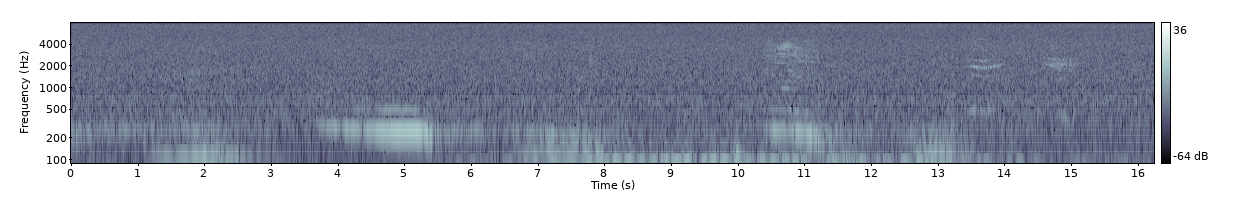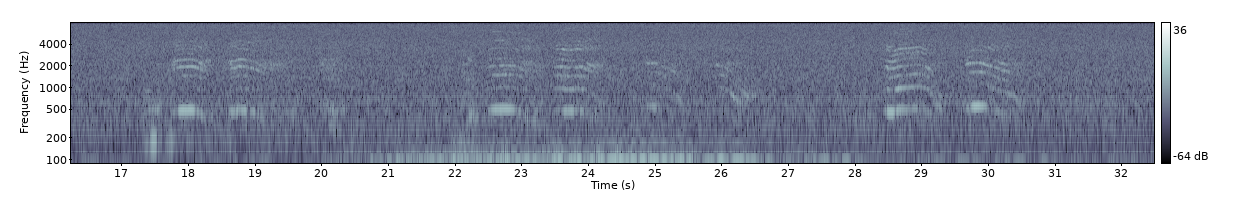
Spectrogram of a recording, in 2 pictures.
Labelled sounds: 10.4	10.8	humpback whale, 2.1 to 4.0 kHz
13.4	15.0	humpback whale, 1.8 to 2.4 kHz
17.7	18.3	humpback whale, 1.7 to 2.5 kHz
18.6	19.2	humpback whale, 1.5 to 2.0 kHz
22.6	24.1	humpback whale, 0.90 to 3.5 kHz
25.9	26.5	humpback whale, 0.80 to 2.1 kHz
28.4	30.3	humpback whale, 0.86 to 3.7 kHz

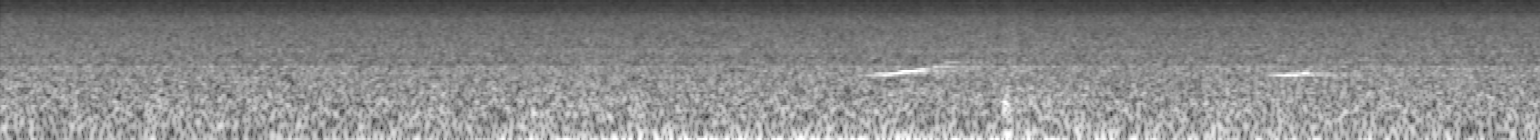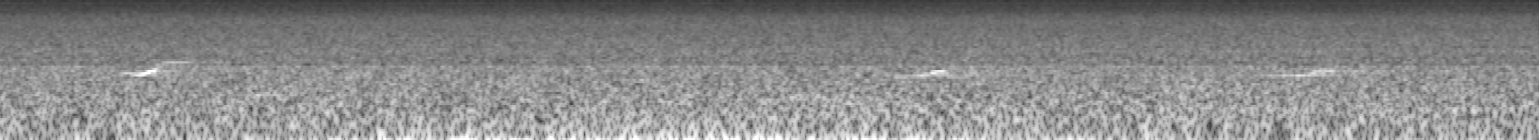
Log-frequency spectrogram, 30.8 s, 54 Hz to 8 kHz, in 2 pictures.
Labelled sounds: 17.0	17.3	humpback whale, 0.80 to 0.93 kHz

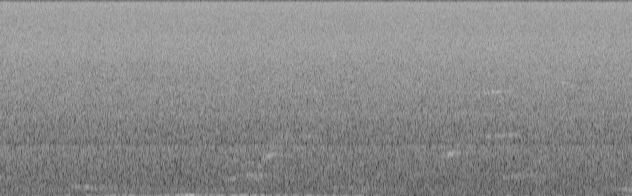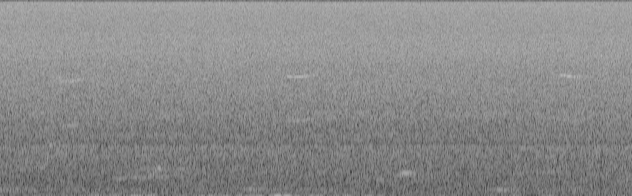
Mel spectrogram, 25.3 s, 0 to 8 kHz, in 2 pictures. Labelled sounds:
13.8	14.2	humpback whale, 2.1 to 2.4 kHz
18.4	18.8	humpback whale, 2.2 to 2.4 kHz
23.8	24.1	humpback whale, 2.3 to 2.5 kHz

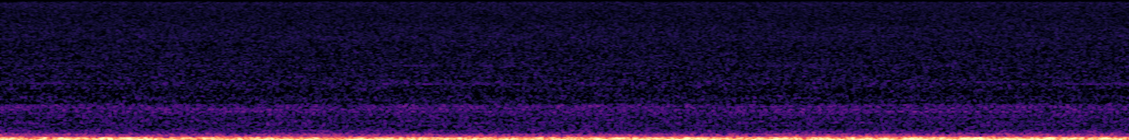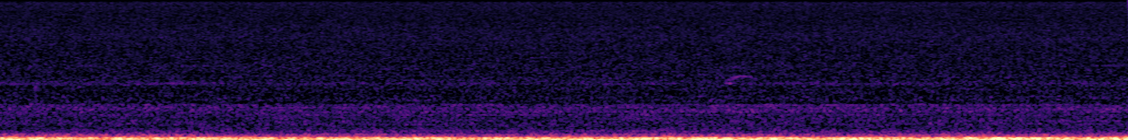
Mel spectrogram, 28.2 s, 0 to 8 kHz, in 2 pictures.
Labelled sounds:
23.2	23.5	humpback whale, 1.2 to 1.5 kHz

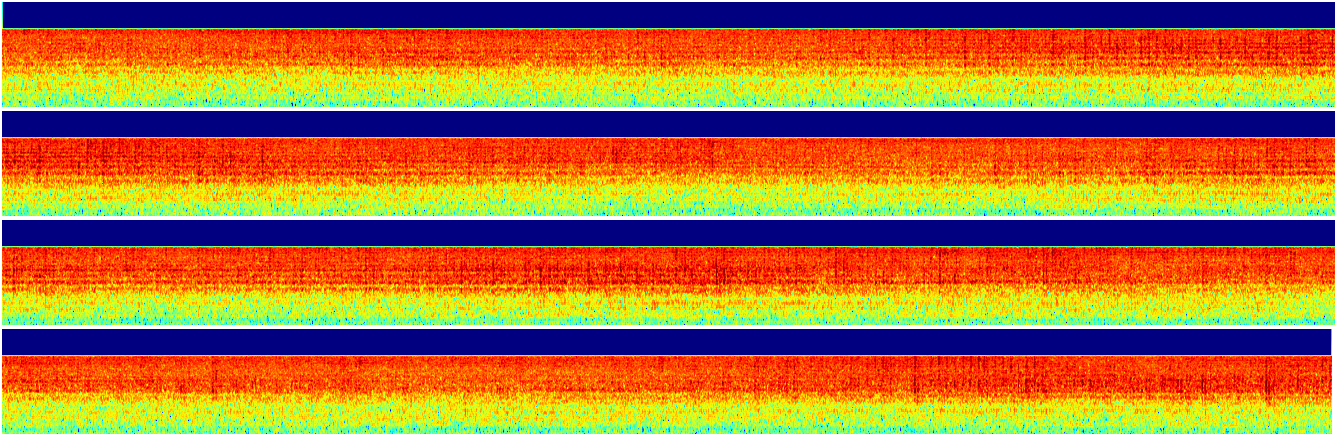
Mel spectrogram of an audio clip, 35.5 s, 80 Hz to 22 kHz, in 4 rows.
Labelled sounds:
11.6	11.8	vessel noise, 4.1 to 4.3 kHz

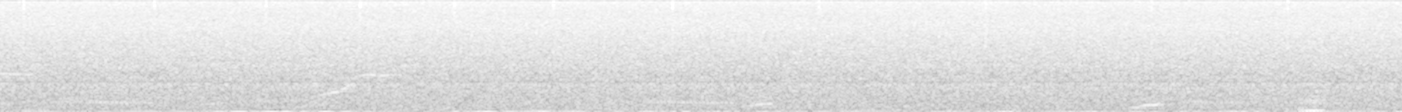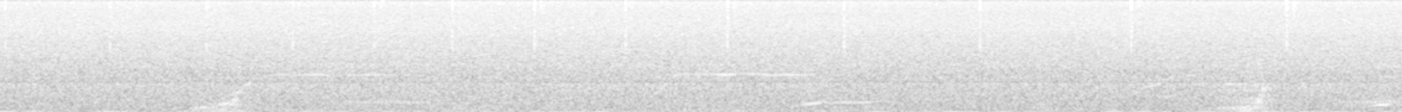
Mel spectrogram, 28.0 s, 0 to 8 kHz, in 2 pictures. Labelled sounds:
17.0	17.3	humpback whale, 0.96 to 1.1 kHz

